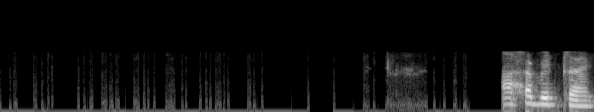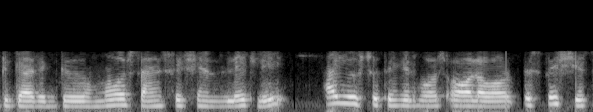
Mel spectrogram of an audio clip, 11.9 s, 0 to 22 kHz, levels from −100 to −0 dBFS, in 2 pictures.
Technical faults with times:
0.00-11.88 RealAudio 14.4 codec

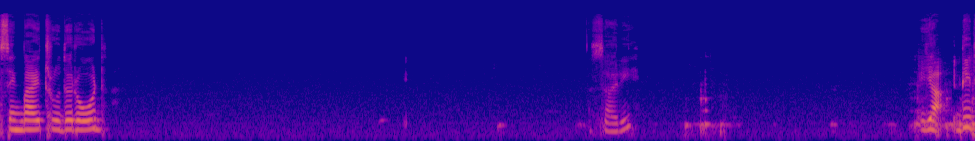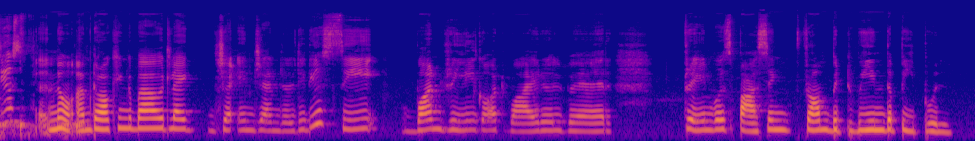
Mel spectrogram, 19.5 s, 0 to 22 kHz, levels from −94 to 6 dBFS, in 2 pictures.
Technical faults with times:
none

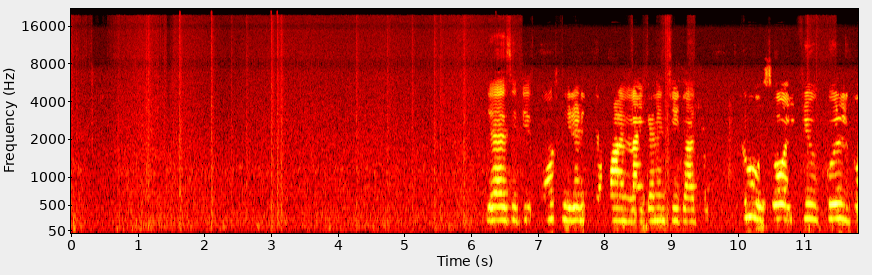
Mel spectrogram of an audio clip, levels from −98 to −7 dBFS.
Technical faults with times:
6.77-8.15 speech suppressed in double talk
8.49-8.76 speech suppressed in double talk
9.14-9.58 speech suppressed in double talk
10.06-10.89 speech suppressed in double talk
11.72-11.81 speech suppressed in double talk

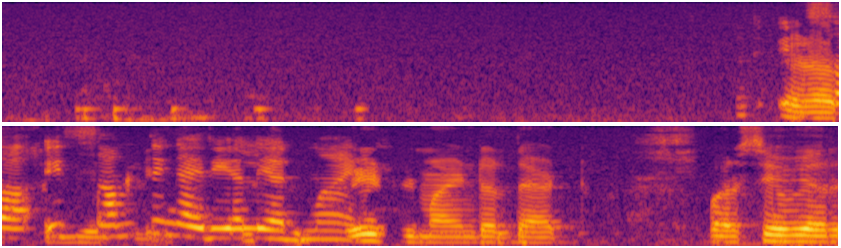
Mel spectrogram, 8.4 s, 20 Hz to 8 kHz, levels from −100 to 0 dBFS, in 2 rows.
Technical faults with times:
4.29-5.03 speech suppressed in double talk
5.35-6.29 speech suppressed in double talk
7.73-7.81 speech suppressed in double talk

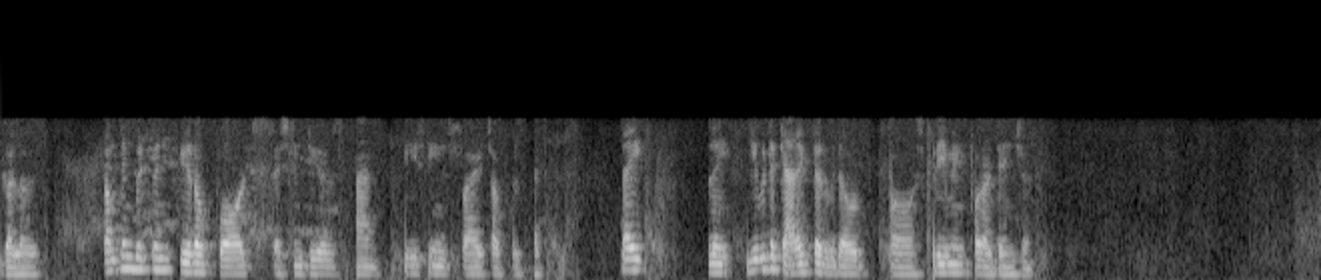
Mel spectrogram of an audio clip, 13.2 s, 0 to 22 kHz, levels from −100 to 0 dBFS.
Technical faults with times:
0.44-1.04 sound dropped by the voice detector
2.15-7.46 sound chopped by the voice detector
8.69-9.74 sound chopped by the voice detector
10.34-13.22 comfort noise in place of the background

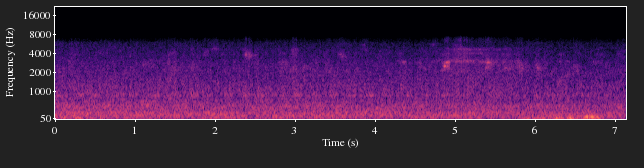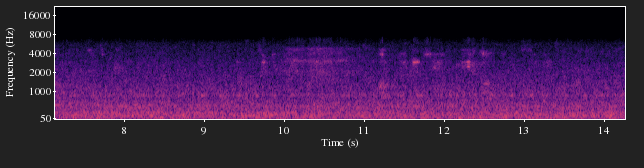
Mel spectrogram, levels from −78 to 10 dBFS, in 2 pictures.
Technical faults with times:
0.00-14.27 AMR wideband (HD Voice) codec

